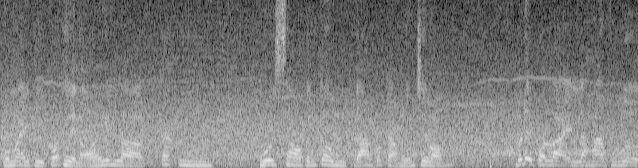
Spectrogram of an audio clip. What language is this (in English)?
Vietnamese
